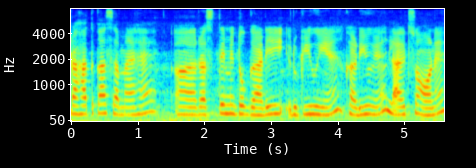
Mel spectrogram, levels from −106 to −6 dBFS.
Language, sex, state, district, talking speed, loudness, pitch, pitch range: Hindi, female, Bihar, Vaishali, 190 wpm, -30 LUFS, 215 Hz, 200-230 Hz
